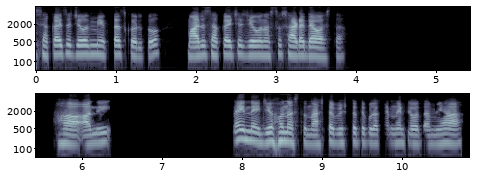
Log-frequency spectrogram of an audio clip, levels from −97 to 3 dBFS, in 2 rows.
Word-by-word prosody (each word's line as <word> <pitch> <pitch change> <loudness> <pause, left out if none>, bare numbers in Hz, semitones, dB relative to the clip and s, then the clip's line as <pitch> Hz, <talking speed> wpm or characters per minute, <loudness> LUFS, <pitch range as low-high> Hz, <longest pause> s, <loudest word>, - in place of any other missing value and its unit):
सकाळचं 185 +2 0
जेवण 185 0 +1
मी 185 -1 -2
एकटाच 175 +2 -2
करतो. 165 +2 -3 0.4
माझं 160 +2 +6
सकाळचं 175 +1 0
जेवण 170 0 0
असतं 170 +2 -6
10:30 170 -2 +5
वाजता. 150 0 -2 1.8
हां. 155 -2 +3
आणि 165 +4 -1 1.6
नाही, 220 +2 +6
नाही. 195 -4 +1
जेवण 180 +2 +1
असतं 165 -1 -3
नाश्ता-बिष्टा 160 +3 -2
ते 170 - -4
प्रकार 160 0 -5
नाही 165 0 -2
ठेवत 155 -1 -3
आम्ही. 150 +1 -7
हां. 160 -2 +2
165 Hz, 135 wpm, -29 LUFS, 160-180 Hz, 1.8 s, माझं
